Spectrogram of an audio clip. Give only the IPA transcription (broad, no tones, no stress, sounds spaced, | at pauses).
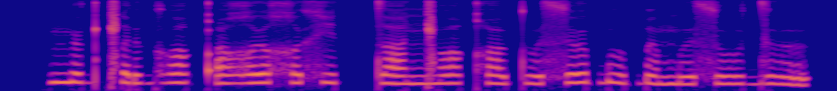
n ə˞ d ǁ ə ɾ ɯ ɡʱ ɔ qʼ ɵ ʁ ɯ χ ɯ x i tː a ŋ͡ǁ ɔ qʰ o tʷ ɯ s ɵ ɓ u ɓ ə m ɯ s u d ɯ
